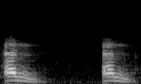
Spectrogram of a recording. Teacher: طرف اللسان في اصول الثنايا العليا · Term: النون مظهره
